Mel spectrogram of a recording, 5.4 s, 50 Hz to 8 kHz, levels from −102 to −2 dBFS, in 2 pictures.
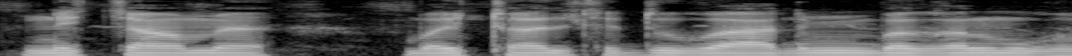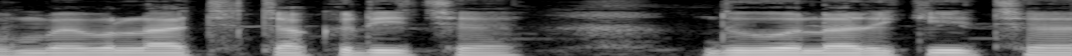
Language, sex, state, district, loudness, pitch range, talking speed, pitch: Maithili, male, Bihar, Samastipur, -28 LUFS, 115-120 Hz, 190 wpm, 120 Hz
